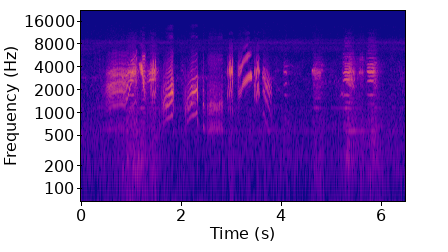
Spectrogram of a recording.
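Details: Brahminy starling in Kaohsiung, Taiwan, on 16 June 2020, giving a lively run of varied whistles, rising and falling slurred notes and short chattering phrases, mostly high-pitched, in bursts with brief pauses.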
